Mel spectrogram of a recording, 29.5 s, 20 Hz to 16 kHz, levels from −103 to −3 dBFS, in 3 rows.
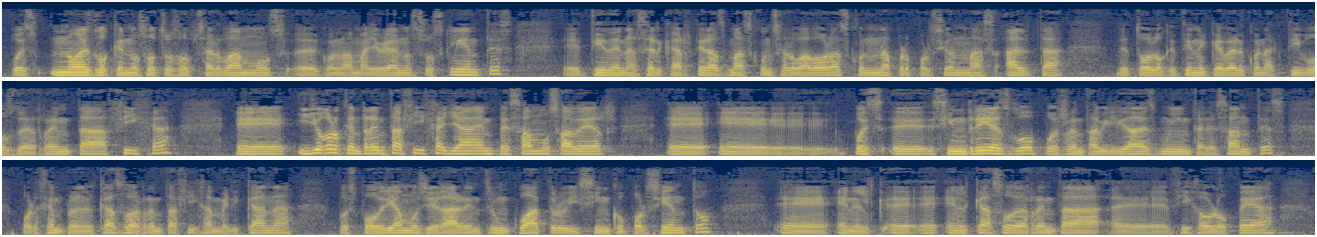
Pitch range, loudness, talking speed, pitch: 115-125 Hz, -22 LUFS, 180 wpm, 120 Hz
